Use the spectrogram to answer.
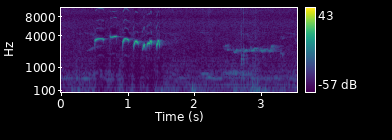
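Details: Javan grey-throated white-eye giving a fast run of about seven loud, sharp, high rising-falling whistled notes, then a fainter thin trill; quiet background otherwise.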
